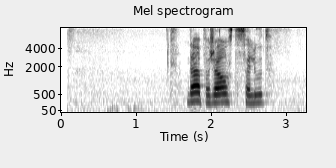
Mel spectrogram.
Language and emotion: Russian, positive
